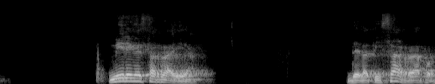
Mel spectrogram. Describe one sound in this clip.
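A man speaks clearly into a microphone.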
